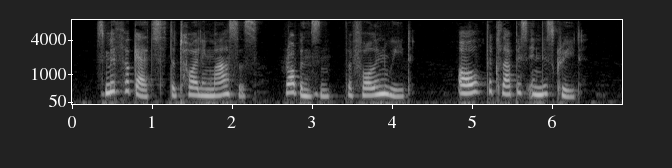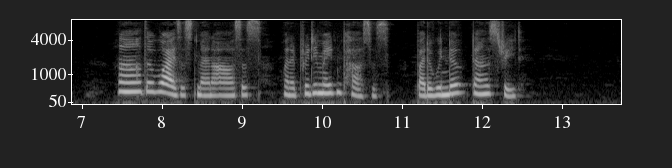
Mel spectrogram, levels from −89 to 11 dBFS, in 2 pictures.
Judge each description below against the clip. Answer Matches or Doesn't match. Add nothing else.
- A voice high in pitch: Matches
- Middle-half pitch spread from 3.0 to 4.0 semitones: Doesn't match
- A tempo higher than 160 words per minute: Doesn't match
